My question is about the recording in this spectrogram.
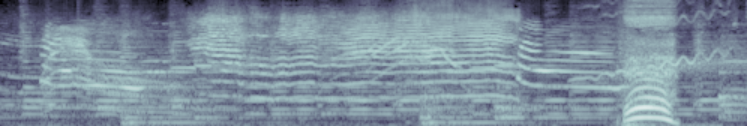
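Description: A cat meows loudly in long, drawn-out, wavering cries, followed by one shorter, sharp meow that rises and then falls in pitch.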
